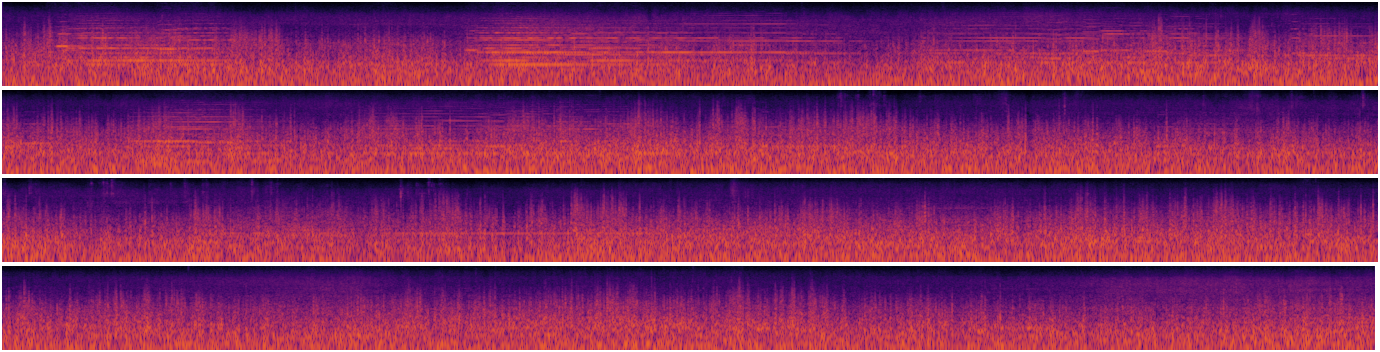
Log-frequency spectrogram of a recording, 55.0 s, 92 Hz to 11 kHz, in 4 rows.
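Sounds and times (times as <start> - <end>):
car road rumble: 0.0 - 55.0
wind buffeting microphone: 0.0 - 55.0.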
